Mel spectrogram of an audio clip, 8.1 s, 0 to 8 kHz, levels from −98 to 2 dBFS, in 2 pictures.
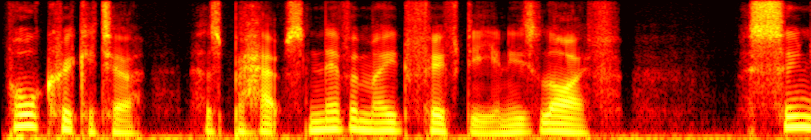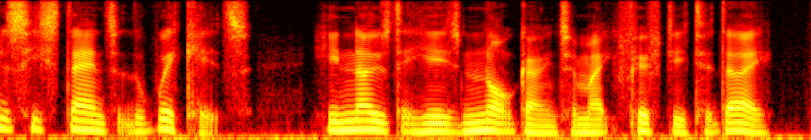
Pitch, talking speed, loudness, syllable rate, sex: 130 Hz, 230 wpm, -20 LUFS, 5.7 syllables/s, male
